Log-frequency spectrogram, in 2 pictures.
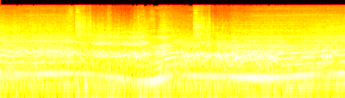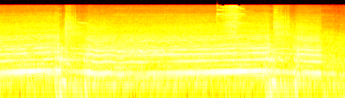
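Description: A sports car engine revs hard, rising and dropping in pitch as the gears shift.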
